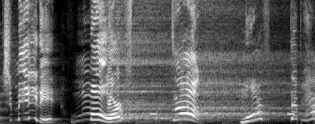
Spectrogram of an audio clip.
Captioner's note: beep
